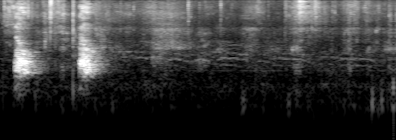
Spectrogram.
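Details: Excited Boston Terrier playing with a ball, giving two short high yips in quick succession, then rustling and small thuds of play.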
